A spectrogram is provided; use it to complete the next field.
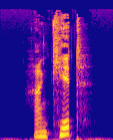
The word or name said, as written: ranket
